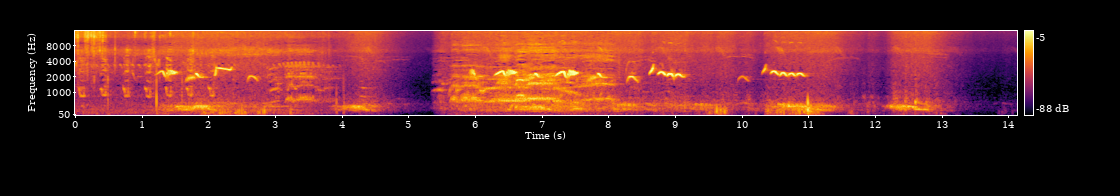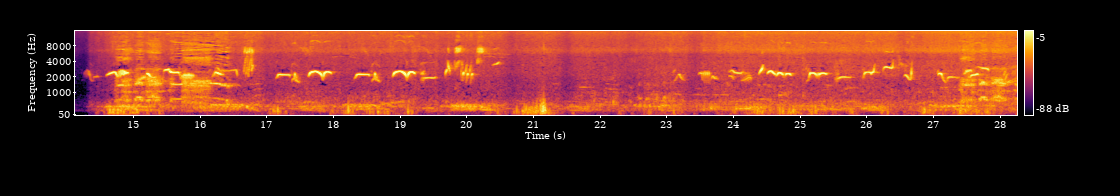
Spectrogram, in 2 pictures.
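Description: A mixed flock of young chicken chicks and ducklings peeping, many short high cheeps overlapping, over lower repeated calls of older birds. The sound drops out to silence twice, about five seconds in and again for about a second around thirteen seconds in.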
